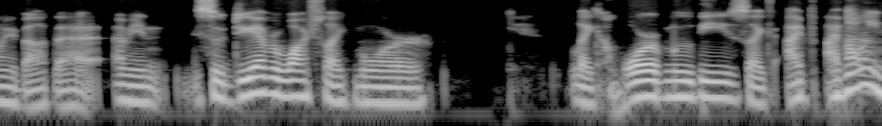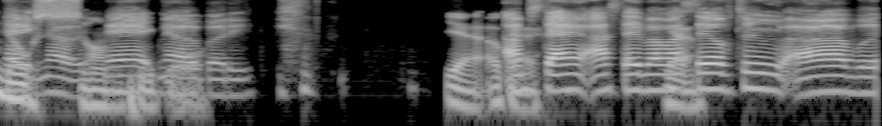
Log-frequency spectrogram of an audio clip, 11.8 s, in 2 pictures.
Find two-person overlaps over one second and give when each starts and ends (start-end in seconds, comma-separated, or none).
5.7-7.3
